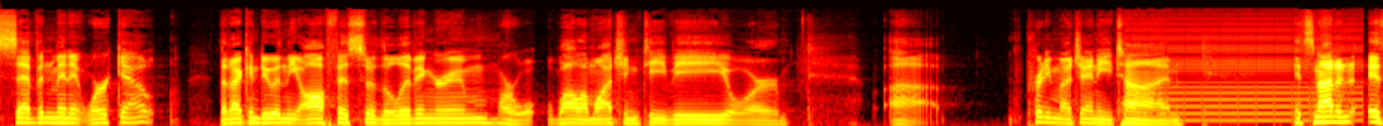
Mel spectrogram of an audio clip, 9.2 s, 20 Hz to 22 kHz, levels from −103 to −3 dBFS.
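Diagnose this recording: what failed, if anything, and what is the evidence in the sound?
The analogue wiring picked up a GSM phone buzz from 7.50 to 9.09 s. A hard, raspy buzz at about 217 Hz, full of harmonics, comes in over the speech at about 15 dB below it and stays steady until it stops, which fits a handset on an active call. The phone's transmitter pulses 217 times a second, and some junction in the audio path rectifies those radio bursts into an audible tone unrelated to the program.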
